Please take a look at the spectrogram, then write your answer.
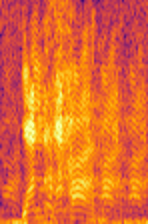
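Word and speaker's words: وانحر: ওয়ানহার এই গলার ভেতর থেকে হেটা উচ্চারণ করবেন, ফাসাল্লি লিরাব্বিকা ওয়ানহার।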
